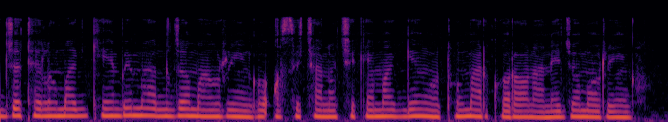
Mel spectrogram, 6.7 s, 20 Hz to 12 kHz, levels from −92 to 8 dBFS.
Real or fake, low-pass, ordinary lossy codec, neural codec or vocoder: fake; 7.2 kHz; none; codec, 16 kHz, 8 kbps, FreqCodec, larger model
